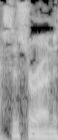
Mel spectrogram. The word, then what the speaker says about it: Cicerone: Is it Cicerone? – Yeah, Cicerone is how you pronounce it, and it's essentially a beer sommelier is what it is.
